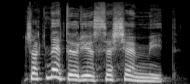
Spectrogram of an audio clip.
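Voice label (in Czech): maďarština žena, Hungarian female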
